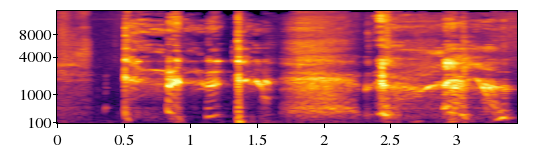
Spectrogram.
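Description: Several dry coughs from a person with a slight cold, short harsh bursts in quick succession with a throaty rasp between them, loud and close.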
